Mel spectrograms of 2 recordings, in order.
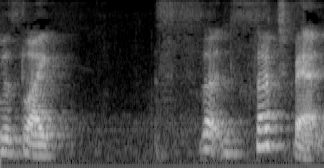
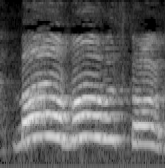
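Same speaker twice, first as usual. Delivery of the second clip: put-on high loud frightened child's yell, laughing through it; mock scream; 13 semitones higher, 10 dB louder than usual. Scared younger brother calling for mom in the night, mock scream. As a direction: shriek like a scared little brother. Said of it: "Donnie would be screaming".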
